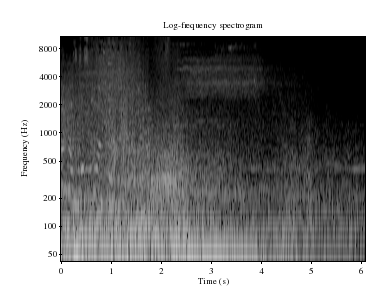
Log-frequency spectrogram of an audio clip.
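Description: A magical burst whooshes and booms loudly, then fades.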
